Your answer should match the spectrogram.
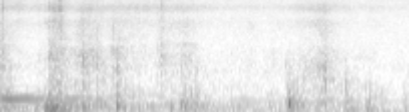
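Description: Near silence: quiet room tone with two faint short clicks, one just after the start and one about one and a half seconds in.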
